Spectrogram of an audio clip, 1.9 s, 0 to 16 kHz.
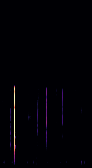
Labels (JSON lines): {"label": "biophony, knock croak", "recorder": "SoundTrap 300"}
